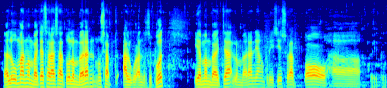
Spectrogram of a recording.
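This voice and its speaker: A man tells a story to children in a loose, chatty way. His mid-pitched voice has a gravelly edge. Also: fairly bright tone. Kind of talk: casual storytelling for kids.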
